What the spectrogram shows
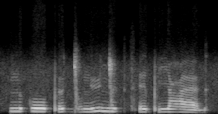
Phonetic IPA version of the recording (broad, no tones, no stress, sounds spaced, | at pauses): n ɯ k o pʼ ø ɡ͡ǀ o n y ŋ͡ǀ y k t͡sʼ e pʼ i ʕ æ ɡ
